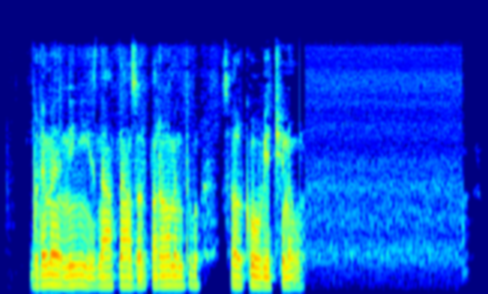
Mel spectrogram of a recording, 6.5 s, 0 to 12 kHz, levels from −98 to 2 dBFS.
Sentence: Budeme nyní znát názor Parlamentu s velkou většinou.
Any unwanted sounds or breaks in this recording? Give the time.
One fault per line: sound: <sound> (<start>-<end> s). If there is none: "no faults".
no faults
